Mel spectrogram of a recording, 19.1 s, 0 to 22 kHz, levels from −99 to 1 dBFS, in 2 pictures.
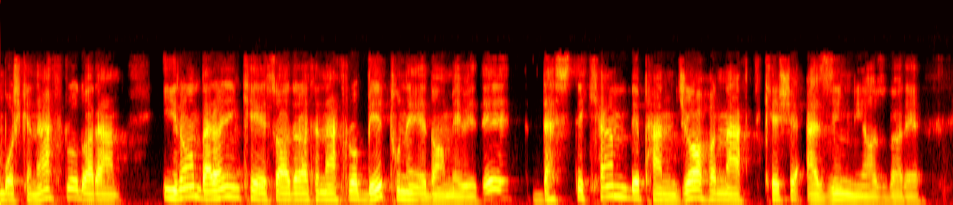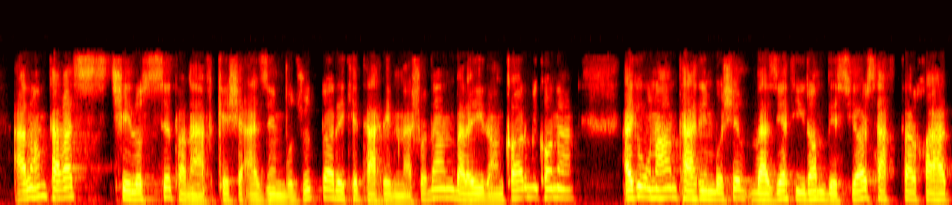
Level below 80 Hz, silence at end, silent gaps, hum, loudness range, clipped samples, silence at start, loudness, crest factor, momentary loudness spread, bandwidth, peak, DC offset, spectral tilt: -56 dBFS; 0.05 s; none; none; 3 LU; under 0.1%; 0 s; -22 LUFS; 18 dB; 8 LU; 7.6 kHz; -2 dBFS; under 0.1%; -6 dB/octave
